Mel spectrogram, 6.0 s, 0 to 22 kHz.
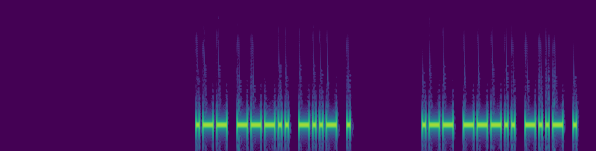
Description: Morse code, heard as a keyed tone, about 34 wpm, 700 Hz. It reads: W8XE W8XE
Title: USA Call Signs - 4 Characters - Repeated 2x - 35wpm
